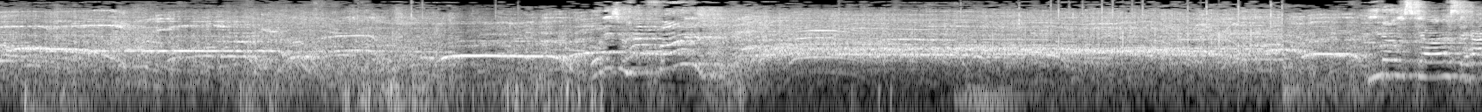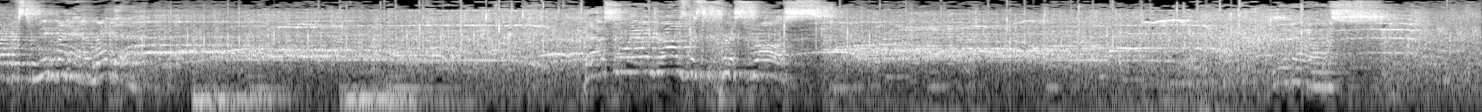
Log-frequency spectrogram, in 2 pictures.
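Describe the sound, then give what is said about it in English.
A concert crowd cheers and whoops steadily for the whole stretch, a dense roar of many voices that swells in sharp bursts every several seconds, with scattered shouts and some applause. “Everybody's just going crazy.”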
